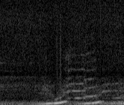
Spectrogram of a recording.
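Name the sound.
whale song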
